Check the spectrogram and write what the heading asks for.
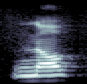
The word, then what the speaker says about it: Nantes: Today let's talk about Friday prayer, friendships, in Nantes, but actually you pronounce it Nantes.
